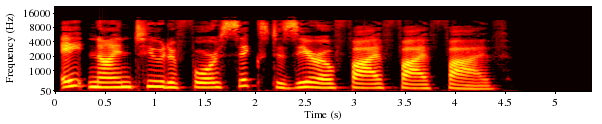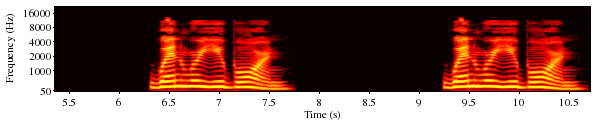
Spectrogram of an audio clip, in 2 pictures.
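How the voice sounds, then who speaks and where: Woman, practice-drill reader, repeats every line, unhurried, crisp and dry. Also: fairly high pitch, lively intonation, dry recording. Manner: reads each line twice, slow and deliberate. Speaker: citizenship test practice narrator. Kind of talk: slow repeated question-and-answer drill.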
